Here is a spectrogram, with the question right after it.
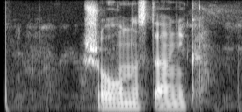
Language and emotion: Russian, neutral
